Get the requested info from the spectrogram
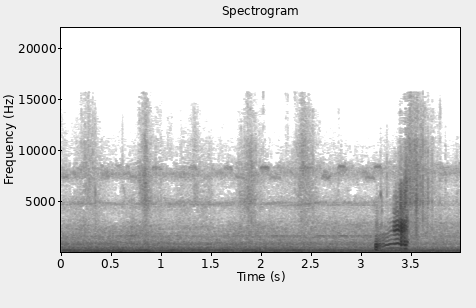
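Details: Domestic cat wearing a camera while encountering a squirrel: one short meow late in the clip, rising then falling with a bright harmonic stack, over a steady low hum and faint rustling.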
